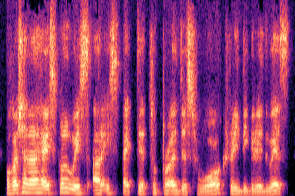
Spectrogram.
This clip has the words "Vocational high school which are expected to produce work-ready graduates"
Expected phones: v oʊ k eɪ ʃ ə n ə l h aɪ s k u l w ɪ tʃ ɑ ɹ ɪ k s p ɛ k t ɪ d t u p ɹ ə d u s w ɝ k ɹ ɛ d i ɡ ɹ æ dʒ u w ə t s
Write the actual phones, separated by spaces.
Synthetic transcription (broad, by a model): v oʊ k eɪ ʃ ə n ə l h aɪ s k u l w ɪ s ɑ ɹ ɪ k s p ɛ k t ɪ d t u p ɹ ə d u s w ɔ k ɹ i d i ɡ ɹ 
